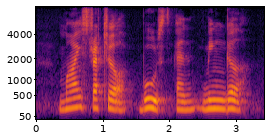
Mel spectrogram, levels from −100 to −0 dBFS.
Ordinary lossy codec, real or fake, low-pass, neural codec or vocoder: none; fake; none; codec, 16 kHz, 4 kbps, FunCodec, trained on Chinese and English, 50 frames a second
